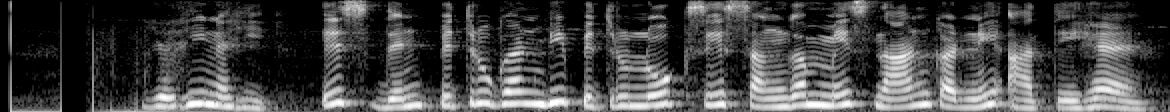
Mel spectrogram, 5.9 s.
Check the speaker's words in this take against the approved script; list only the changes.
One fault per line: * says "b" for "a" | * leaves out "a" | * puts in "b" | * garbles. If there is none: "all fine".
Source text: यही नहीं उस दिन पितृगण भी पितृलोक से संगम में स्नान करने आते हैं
* says "इस" for "उस"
